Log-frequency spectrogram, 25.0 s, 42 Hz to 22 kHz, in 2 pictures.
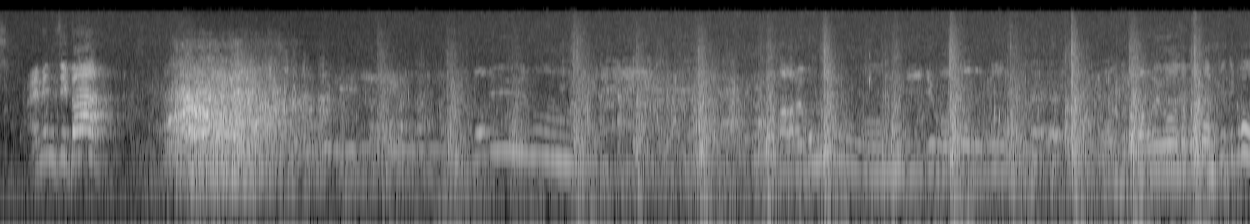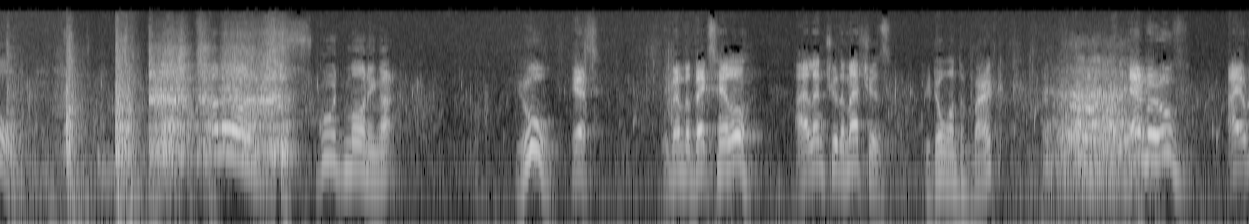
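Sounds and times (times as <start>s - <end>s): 
speech: 0.3s - 2.6s, 15.7s - 16.6s, 17.7s - 24.9s
person chuckling and murmuring: 2.6s - 11.4s
sharp knocks on a metal oven door: 3.2s - 14.6s.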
